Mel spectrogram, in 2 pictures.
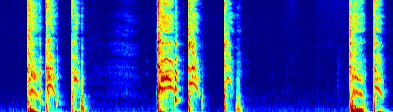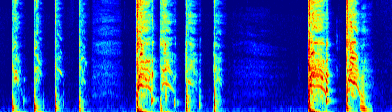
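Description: Repeated short, dry hacking coughs in brief bouts, with quiet gaps between them.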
